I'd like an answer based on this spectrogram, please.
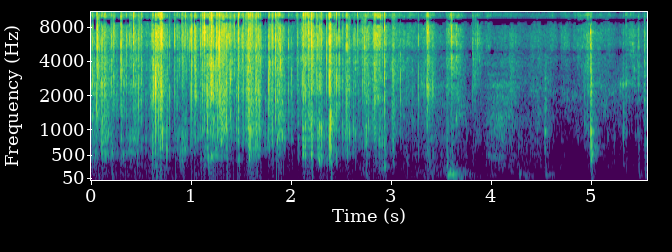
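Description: Crinkly plastic packaging of a trading-card booster pack being handled and torn, a dense run of crackling that thins out after about three seconds, with a single sharp click near the end.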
